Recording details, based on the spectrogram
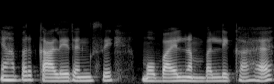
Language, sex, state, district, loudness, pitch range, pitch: Hindi, female, Chhattisgarh, Kabirdham, -19 LUFS, 165-185 Hz, 170 Hz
